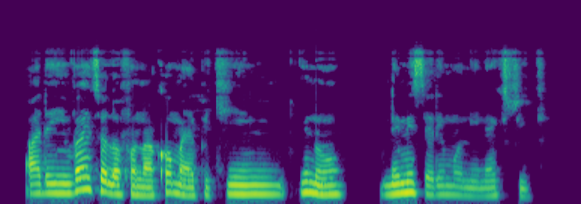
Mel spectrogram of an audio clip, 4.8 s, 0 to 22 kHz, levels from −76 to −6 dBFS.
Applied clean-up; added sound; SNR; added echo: none; none; none; none.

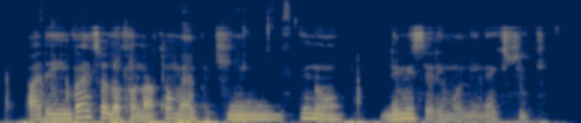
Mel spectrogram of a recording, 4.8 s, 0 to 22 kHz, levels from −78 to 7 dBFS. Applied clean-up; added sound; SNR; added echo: neural mask model Resemble Enhance denoiser.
